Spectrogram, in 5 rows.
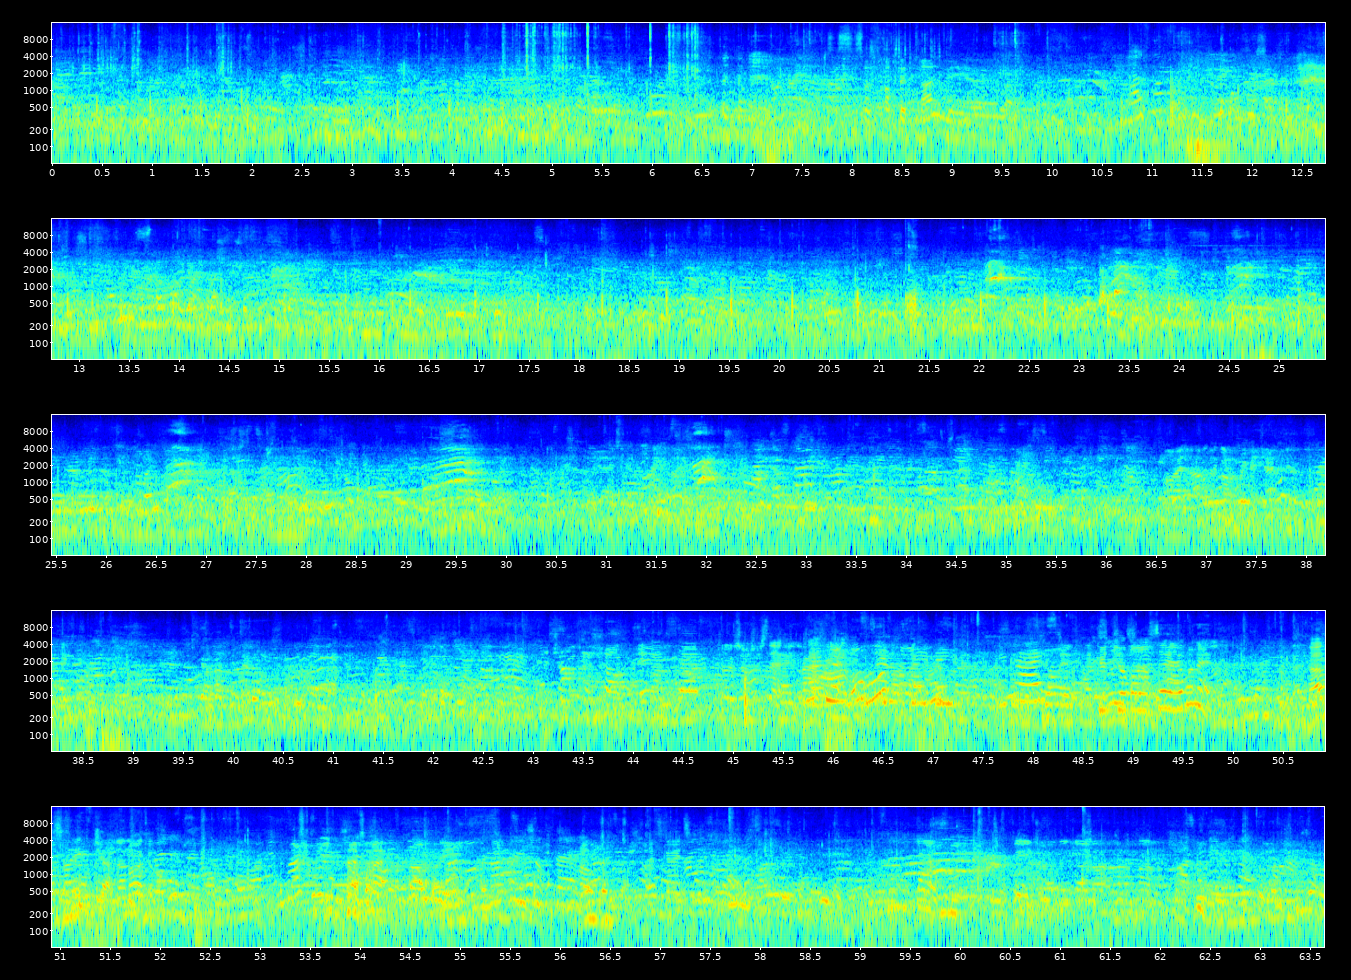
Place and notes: Chartres, France - A pedestrian way
People walking in a beautiful and pleasant pedestrian way.
30 December 2015, 13:00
